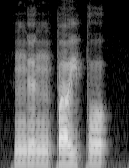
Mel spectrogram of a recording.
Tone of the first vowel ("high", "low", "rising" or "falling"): low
